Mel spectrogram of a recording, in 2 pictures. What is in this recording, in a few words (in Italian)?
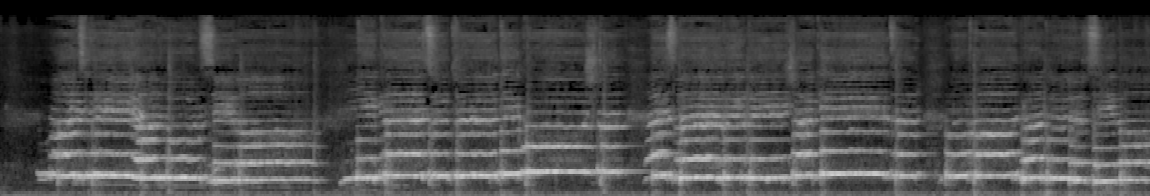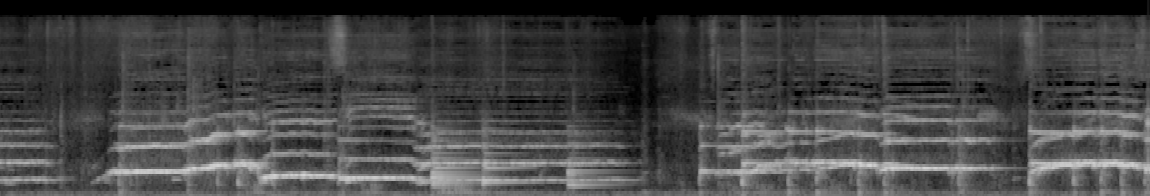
Soprani; Maïtia nun zira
